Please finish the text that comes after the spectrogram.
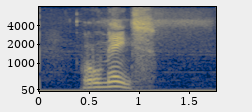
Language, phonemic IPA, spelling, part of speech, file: Dutch, /ruˈmeːns/, Roemeens, adjective / proper noun, Nl-Roemeens.ogg
- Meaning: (adjective) Romanian; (proper noun) Romanian (language)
